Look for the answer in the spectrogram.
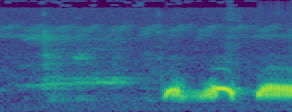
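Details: Spotted dove decoy bird calling in the morning to draw in wild doves, giving quick rough coo notes in a brief burst after a faint thin tone.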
